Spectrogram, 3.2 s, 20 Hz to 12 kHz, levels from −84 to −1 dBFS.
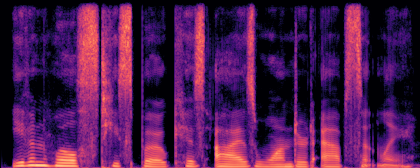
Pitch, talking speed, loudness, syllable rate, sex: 175 Hz, 150 wpm, -18 LUFS, 4.8 syllables/s, female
